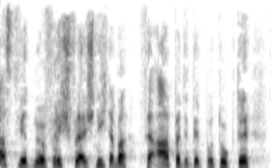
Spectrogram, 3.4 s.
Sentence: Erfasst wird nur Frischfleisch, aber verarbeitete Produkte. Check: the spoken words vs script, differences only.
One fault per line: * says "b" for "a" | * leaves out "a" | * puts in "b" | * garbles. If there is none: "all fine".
* puts in "nicht"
